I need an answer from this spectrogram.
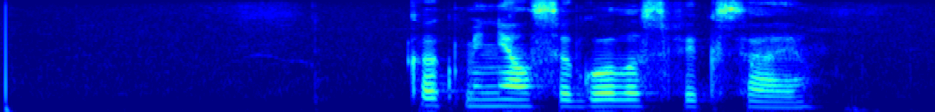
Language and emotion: Russian, neutral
